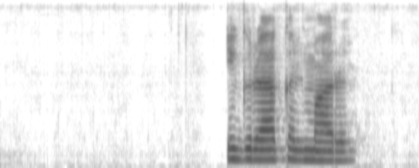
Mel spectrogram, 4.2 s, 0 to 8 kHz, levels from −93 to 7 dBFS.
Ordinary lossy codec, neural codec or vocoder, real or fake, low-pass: none; codec, 16 kHz, 4.8 kbps, FACodec; fake; none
